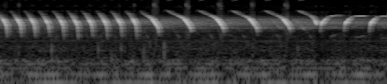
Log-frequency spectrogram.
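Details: Canary in long rolling song, used as tutor audio and to provoke other canaries to sing: a fast even train of downward-sweeping high trills, about three per second, slowing slightly toward the end.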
